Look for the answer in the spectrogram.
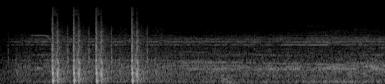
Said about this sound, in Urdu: غزہ کی سڑکوں پر پچھلے 50 دنوں میں پہلی بار خوشی میں فائرنگ کی جا رہی ہے, فائر بندی کی خوشی میں.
